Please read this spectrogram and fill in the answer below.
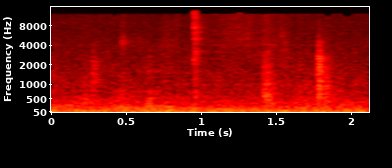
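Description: A few faint, sharp clicks, about four in two seconds, from a phone camera's shutter as a posed group is photographed.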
